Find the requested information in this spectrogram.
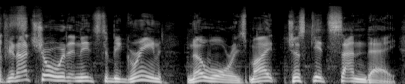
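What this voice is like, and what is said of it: Put-on Australian accent. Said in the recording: “I was doing an Australian accent”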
